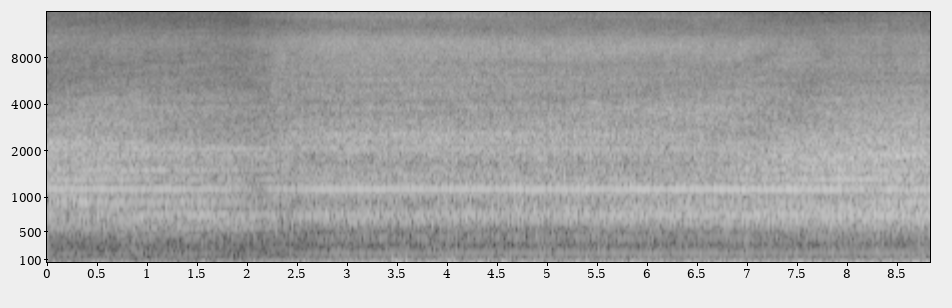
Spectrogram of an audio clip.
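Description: A hair dryer blows steadily while drying an animal's fur, moving from the rear to the belly and back: a continuous airy whoosh with a thin high whine that grows slightly louder partway through.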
